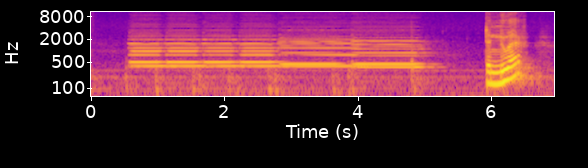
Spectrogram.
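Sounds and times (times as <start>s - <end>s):
soprano and alto hymn parts played as two-note chords on a keyboard: 0.0s - 5.2s
speech: 5.9s - 6.6s.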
